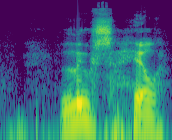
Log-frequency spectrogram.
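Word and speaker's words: Lose Hill: final peak to head towards so this is loose hill i don't know whether you can also see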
